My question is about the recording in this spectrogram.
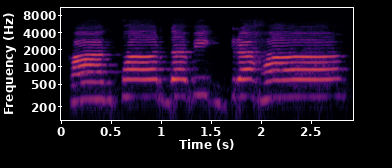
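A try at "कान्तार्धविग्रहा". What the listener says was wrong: Just two small corrections. And then in the last word, Kantardha. Dha is a Mahaprana.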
